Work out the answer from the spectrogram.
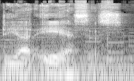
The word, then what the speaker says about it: truss: Truss, Truss, truss, ठीक है, ये truss नहीं होगा, ये truss होगा, Trass, truss. Clear?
